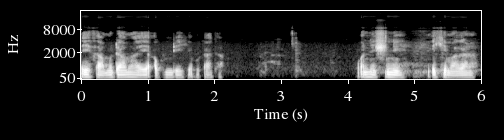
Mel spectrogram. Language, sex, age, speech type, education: Hausa, male, 15-29, spontaneous, tertiary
